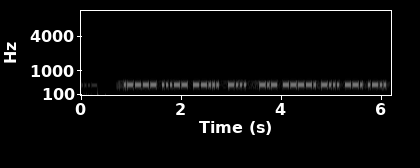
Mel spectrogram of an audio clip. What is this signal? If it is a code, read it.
Morse code, heard as a keyed tone, about 30 wpm, 440 Hz, with radio noise. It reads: 137 B K9BGL
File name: contests / ss-cw-k5tr-op-n5rz -2300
